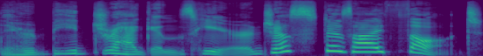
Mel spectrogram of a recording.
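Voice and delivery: slow, gentle, contented purring voice. Narrator reads a woman's line as she watches dogs flee a creature, soft purring voice. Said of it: "she said in a soft, purring voice".

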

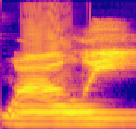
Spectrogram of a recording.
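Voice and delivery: very high, drawn-out robot voice. Counting down a list, saying the name: WALL-E voice. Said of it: "I can't say it without doing the voice".

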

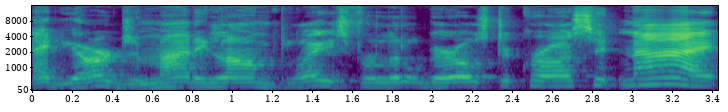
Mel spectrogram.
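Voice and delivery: playful ribbing. Narrator reads Jim's line in the story: teasing. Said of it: "Jim teased".

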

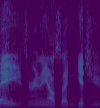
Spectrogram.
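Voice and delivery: ordinary talk

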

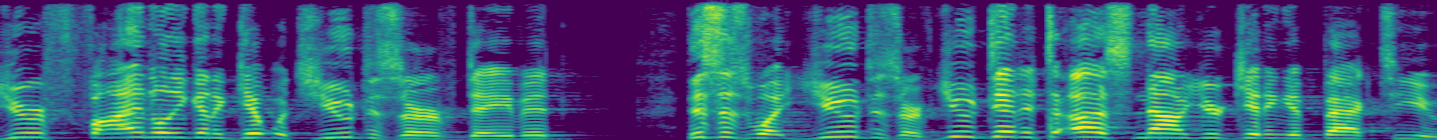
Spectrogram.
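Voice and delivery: mock tirade, half-shouted, mild, held-back yelling. Retelling a peasant's curses at King David: imitating someone yelling. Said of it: "He started yelling and screaming".

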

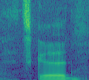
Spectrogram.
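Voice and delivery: play-acted so-so, indifferent, noncommittal tone. Recalling the verdict they gave when they came out: mock-lukewarm shrugging tone. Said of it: "I would say it's good with kind of a shrug".

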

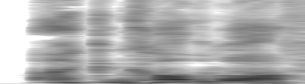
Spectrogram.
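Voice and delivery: barely audible, very faint voice. Anne, with a blade at her throat, speaks barely audible. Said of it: "her voice barely audible".

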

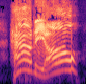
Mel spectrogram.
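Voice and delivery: Western cowboy accent. Reading an email subject line aloud, in an old Western cowboy accent. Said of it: "So I'll read it as an old Western style".

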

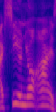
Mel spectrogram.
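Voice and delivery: terrible, very high-pitched voice. Quoting a famous movie speech: terrible Aragorn impression. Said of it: "That was a terrible Aragorn impression".

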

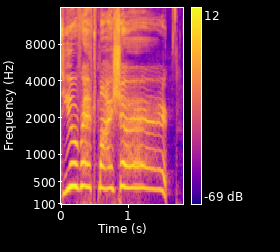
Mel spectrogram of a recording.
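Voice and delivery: stretched-out yell, very high-pitched and slow. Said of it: "Nicolas Cage doing his Nicolas Cage voice".

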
